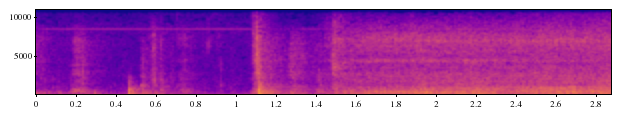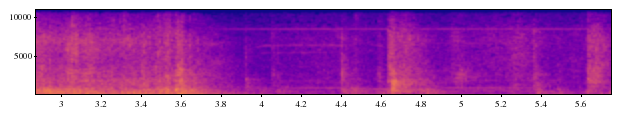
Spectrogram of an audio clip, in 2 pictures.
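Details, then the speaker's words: 2005 Toyota Sienna power sliding door after replacing the defective center hinge: sharp click, smooth motor whir, firm latch thunks with no grinding or binding; door shuts, stays open, no longer hits, working properly. "And the door shuts. And it stays open. And it no longer hits anywhere down here. It does what it's supposed to do."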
